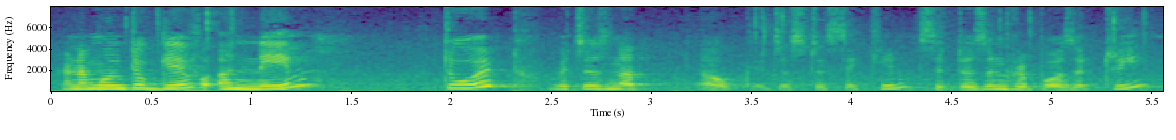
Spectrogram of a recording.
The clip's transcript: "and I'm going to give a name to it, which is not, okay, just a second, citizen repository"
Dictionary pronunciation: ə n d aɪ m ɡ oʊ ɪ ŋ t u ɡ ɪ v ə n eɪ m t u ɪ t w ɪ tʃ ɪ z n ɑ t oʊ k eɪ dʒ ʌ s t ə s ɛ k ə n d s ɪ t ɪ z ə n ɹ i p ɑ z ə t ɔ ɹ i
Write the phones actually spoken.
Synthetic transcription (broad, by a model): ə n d aɪ m ɡ oʊ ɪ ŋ t u ɡ ɪ v ə n eɪ m t u ɪ t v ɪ tʃ ɪ z n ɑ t oʊ k eɪ dʒ ʌ s t ə s ɛ k ə n d s ɪ t ɪ z ə n ɹ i p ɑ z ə t ɹ i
